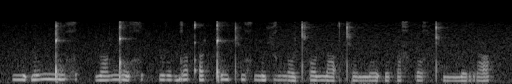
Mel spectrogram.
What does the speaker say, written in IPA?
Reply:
n̪ u ʔ ɳ o ŋ ŋ͡ǃ u x | ɳ ɑ ŋ͡ǃ o x | p ɹ o ɡ u qʼ u ǃ u cʰ u x ŋ o ç u ŋ ɔ cʰ ɔ n ɑ ʔ cʰ o ŋ o ʔ o p ɑ x p ɔ x cʰ u ŋ n̪ ə r ɑ

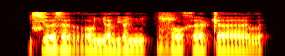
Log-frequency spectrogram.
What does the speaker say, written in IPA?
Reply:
ɕ əː z ɜ r ɔː ɲ ɜ l j ɜ ɲ | ɮ ɔ x ɜː ʈ ɜː l

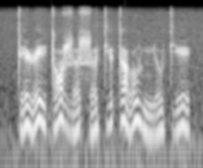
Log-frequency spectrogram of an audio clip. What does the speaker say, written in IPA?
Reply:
t e˩˧˩ ɭ e˥˩ i̯ d ɔ˧˥˧ ɮ ə˩˧˩ ɬ ə˩˧˩ tʲ ə˧˥˧ t ə˥˩ lˠ u˥˩ ʎ ɲ ə˩˧˩ u̯ tʲ e˧˥˧

